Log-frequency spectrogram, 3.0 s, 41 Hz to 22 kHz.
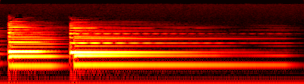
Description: Dial tone (North America), 350 + 440 Hz.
